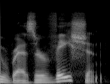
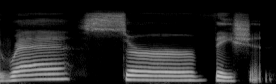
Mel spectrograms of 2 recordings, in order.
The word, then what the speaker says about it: reservation: The S has more of a Z sound and the main stress is on the V.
